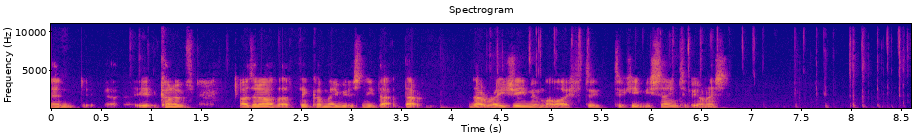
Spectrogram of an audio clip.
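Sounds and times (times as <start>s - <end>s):
speech: 0.0s - 6.9s
typing on a computer keyboard: 4.4s - 5.4s, 6.2s - 8.5s.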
